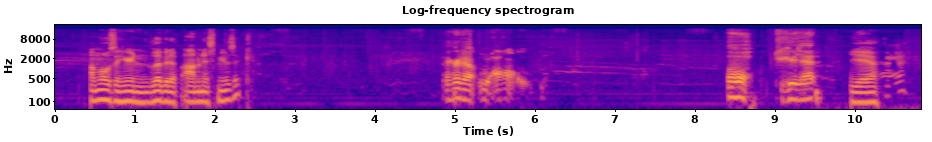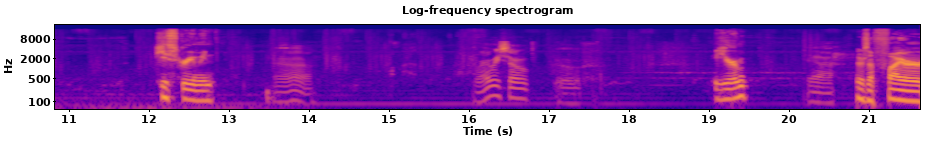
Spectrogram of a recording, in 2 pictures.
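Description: Footsteps rustle through dry grass and undergrowth.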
